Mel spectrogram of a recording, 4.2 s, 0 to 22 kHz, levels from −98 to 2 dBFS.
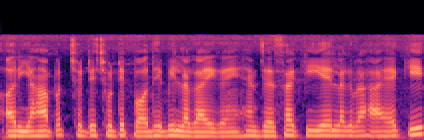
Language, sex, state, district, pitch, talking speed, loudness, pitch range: Hindi, male, Madhya Pradesh, Katni, 135 Hz, 240 wpm, -17 LUFS, 130-140 Hz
